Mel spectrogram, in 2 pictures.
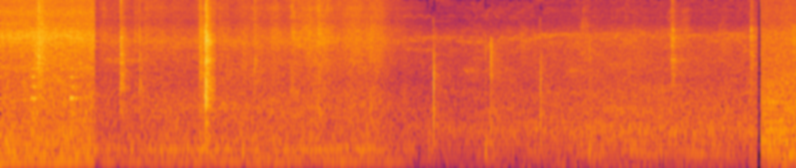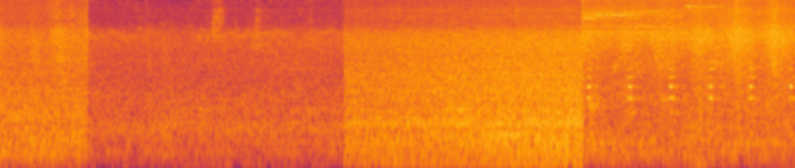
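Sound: train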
